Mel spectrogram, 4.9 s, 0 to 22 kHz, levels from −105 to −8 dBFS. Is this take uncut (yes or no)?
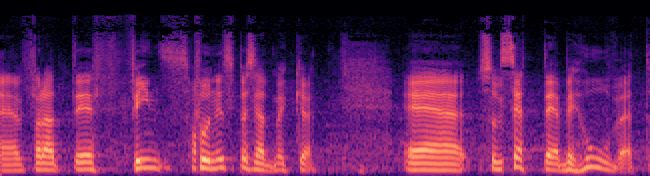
no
